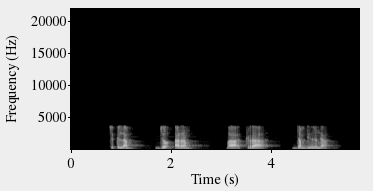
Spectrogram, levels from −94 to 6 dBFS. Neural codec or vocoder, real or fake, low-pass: codec, 16 kHz, 8 kbps, FunCodec, trained on LibriTTS, 25 frames a second; fake; 3.6 kHz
